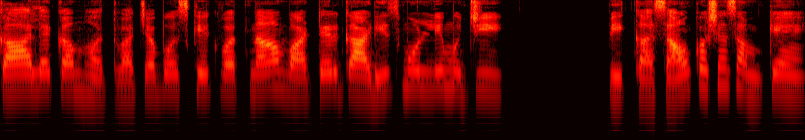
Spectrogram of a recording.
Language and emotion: Goan Konkani, sad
